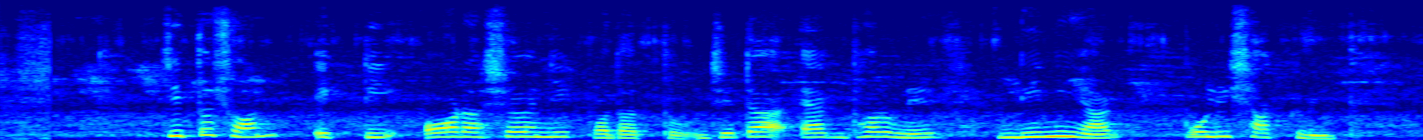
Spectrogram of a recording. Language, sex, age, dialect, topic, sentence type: Bengali, female, 31-35, Northern/Varendri, agriculture, statement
